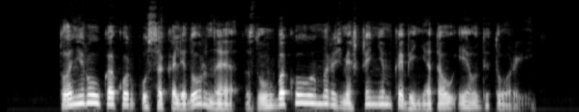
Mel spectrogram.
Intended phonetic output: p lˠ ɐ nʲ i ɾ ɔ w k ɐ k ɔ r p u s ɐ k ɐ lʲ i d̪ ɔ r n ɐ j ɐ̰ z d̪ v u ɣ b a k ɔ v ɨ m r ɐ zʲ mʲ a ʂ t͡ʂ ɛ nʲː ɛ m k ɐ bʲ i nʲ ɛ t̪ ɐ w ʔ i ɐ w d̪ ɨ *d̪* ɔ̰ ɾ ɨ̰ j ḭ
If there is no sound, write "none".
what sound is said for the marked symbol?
t̪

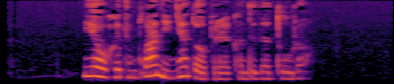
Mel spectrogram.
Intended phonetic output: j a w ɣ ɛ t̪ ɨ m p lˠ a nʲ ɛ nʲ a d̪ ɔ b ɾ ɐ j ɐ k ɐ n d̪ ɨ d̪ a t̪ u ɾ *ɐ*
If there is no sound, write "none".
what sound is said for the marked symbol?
ɐ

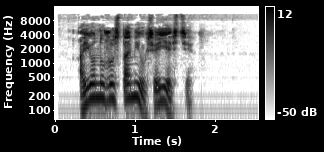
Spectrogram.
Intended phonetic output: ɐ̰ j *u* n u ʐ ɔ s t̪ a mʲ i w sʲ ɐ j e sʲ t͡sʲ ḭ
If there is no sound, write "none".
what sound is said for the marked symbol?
ɔ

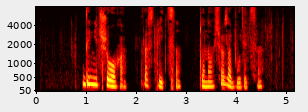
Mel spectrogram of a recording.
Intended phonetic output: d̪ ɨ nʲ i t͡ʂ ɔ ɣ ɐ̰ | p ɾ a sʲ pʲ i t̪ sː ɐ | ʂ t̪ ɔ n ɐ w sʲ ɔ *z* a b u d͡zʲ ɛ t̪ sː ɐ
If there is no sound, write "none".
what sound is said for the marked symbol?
z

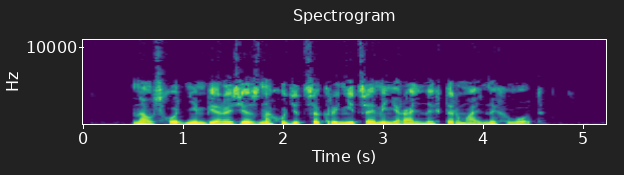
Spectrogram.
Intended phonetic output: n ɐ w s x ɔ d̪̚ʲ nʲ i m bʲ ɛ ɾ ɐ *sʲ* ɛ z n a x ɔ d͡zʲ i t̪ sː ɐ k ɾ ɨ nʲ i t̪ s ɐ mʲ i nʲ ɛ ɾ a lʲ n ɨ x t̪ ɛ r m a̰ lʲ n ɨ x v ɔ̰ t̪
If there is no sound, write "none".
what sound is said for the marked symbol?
zʲ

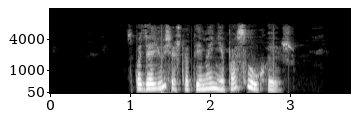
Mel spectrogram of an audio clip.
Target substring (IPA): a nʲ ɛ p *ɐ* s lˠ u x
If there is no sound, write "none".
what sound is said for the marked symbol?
a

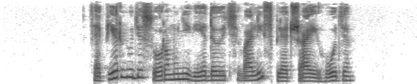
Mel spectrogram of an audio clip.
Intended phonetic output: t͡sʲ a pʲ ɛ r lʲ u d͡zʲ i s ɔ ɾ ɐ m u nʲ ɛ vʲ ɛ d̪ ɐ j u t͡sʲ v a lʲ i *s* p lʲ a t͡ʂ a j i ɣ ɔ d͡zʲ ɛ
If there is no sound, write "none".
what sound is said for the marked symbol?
s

